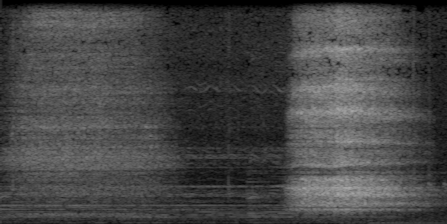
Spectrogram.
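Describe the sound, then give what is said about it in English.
A person takes a deep breath, heard as one soft, airy swell of breath that rises after a quiet stretch and then fades. “For now, I invite you to take one last breath with me.”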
